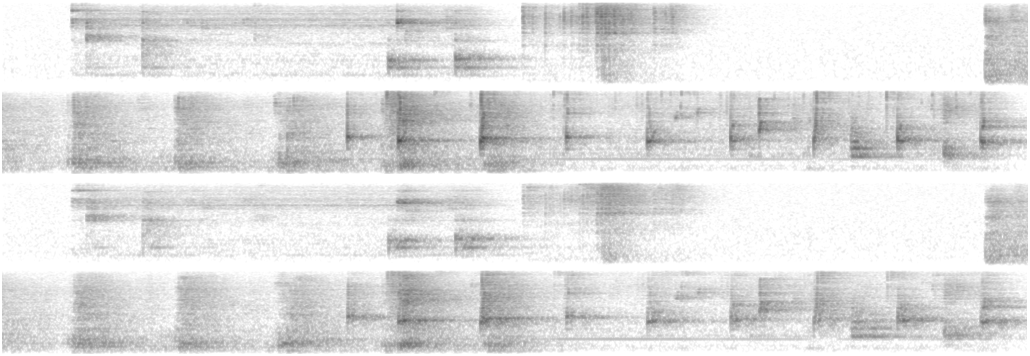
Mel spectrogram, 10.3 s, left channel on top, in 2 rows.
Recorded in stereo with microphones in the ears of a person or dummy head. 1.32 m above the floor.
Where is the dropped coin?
55° left (ahead or behind), 1.4 m.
